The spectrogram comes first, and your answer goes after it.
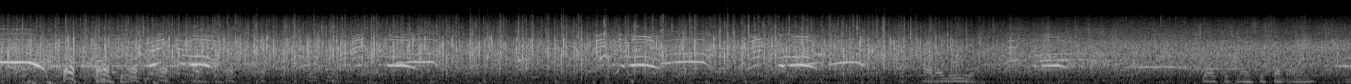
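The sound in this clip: An audience applauds to welcome a visiting bishop at Chicago Living Word church, with sustained, even clapping under voices, tapering slightly toward the end.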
